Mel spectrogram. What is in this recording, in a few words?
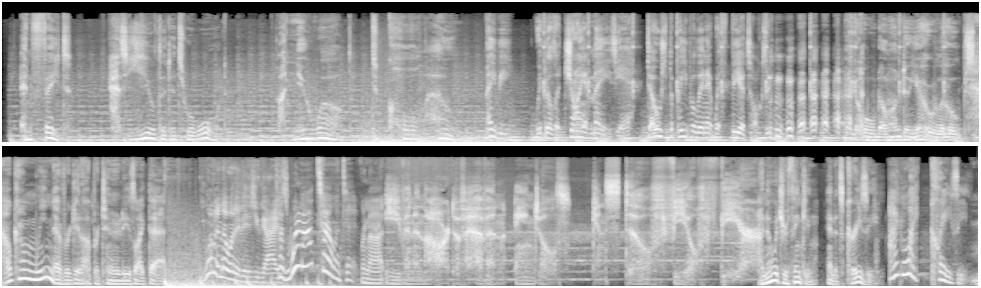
Animation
